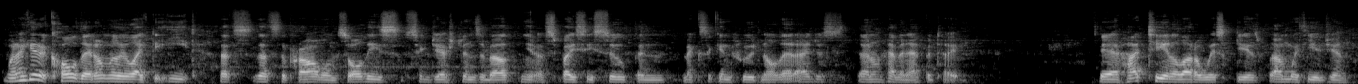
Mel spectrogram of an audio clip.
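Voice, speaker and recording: A man's voice: medium pitch, steady tone, moderate pace, vocal fry, a bit bright, a little hiss or hum, poor audio. A man hosting a livestream, chatting casually and answering viewers by name. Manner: chatty, answers chat comments by name, laughs easily. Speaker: livestream host reading viewer chat. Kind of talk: casual live chat.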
